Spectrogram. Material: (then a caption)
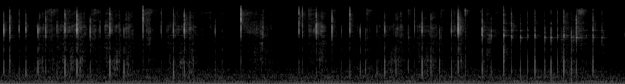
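Pine wood. Long fingernails scratch quickly along the grain of a solid striped pine wood cube tealight holder held in the hand. The result is a dense run of short, crisp, high-pitched scratches and clicks that stop dry, with no ring after them.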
